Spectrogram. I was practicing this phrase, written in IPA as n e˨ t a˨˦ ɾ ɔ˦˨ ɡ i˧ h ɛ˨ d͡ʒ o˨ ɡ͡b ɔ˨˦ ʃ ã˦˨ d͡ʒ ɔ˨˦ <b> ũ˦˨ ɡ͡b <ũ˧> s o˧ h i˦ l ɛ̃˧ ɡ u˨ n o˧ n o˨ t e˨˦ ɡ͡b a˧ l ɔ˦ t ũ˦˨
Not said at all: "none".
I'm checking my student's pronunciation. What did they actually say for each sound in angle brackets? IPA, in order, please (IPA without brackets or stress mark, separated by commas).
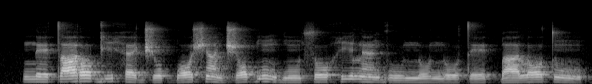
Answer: b, ũ˨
